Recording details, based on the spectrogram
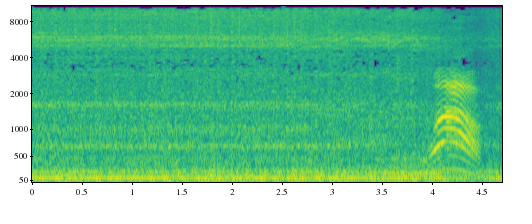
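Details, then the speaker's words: Engine on the car "Mortia" idling smoothly after tuning and lowering a too-high idle; low, even rumble with no misses or surges; a rattle, possibly the fuel line, noted earlier; no cooling yet; normal idle. "wow how's that for running smooth"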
